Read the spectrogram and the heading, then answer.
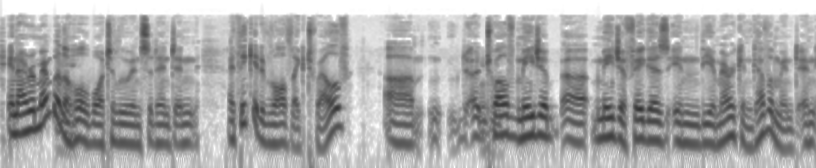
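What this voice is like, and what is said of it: Non-American accent. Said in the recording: “you can probably tell from my accent, I didn't grow up in America”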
